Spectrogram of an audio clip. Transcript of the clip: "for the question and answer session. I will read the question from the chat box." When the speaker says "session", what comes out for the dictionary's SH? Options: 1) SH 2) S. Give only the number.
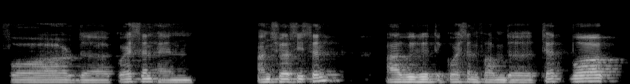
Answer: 2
